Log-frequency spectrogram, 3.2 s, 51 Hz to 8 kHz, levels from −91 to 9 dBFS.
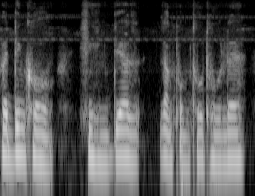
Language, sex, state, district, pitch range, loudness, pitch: Wancho, male, Arunachal Pradesh, Longding, 125-140 Hz, -20 LUFS, 130 Hz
